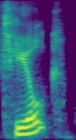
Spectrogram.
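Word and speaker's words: Teal'c: really cool guy named Tilk. And for some reason he's got an apostrophe in his name even though they don't pronounce it in any way.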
